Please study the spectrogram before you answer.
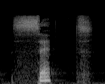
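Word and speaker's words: cet: if you listen carefully the masculine form here set and The Feminine form here set you write them differently but then you pronounce them the same way all right for the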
